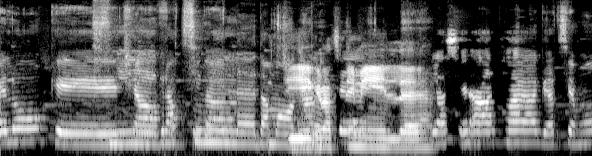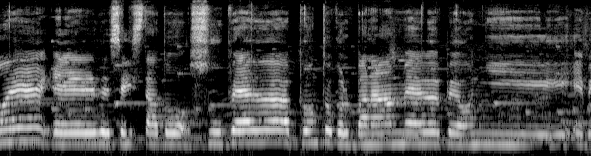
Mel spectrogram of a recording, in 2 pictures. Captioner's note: thanking him in the BG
